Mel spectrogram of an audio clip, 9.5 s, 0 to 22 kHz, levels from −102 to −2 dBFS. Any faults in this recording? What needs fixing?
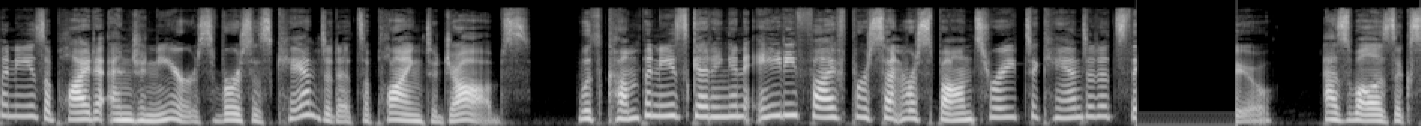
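An audio dropout to a faint residue cuts the speech abruptly from 7.58 to 8.25 s, leaving only mains hum about 45 dB down. The likely cause is a brief signal loss ahead of a still-live input. On a spectrogram, a sharp vertical edge leaves only thin low hum lines, and the waveform collapses flat. Secure connectors and cables on the input, and monitor levels during capture so a loss is caught immediately.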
